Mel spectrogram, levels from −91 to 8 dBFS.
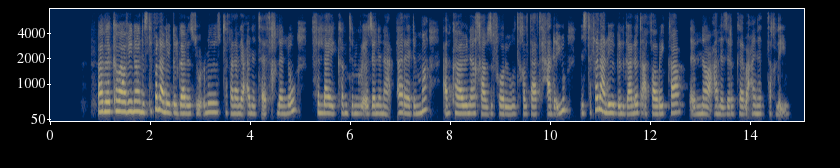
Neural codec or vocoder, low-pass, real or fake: codec, 16 kHz, 4 kbps, FreqCodec, smaller model; 7.2 kHz; fake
